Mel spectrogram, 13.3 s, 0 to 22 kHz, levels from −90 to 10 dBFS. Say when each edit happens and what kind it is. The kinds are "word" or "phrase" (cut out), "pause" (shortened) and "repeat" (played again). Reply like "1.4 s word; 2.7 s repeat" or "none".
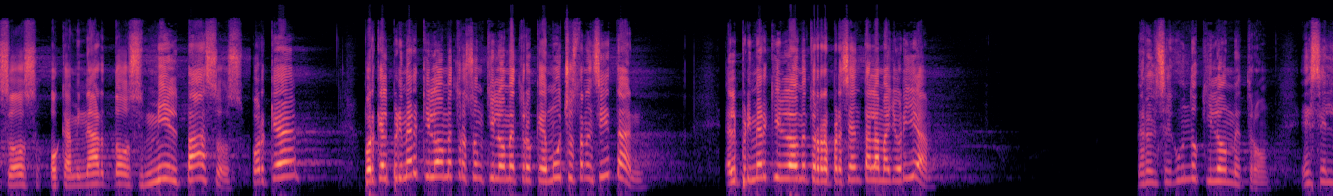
2.5 s pause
